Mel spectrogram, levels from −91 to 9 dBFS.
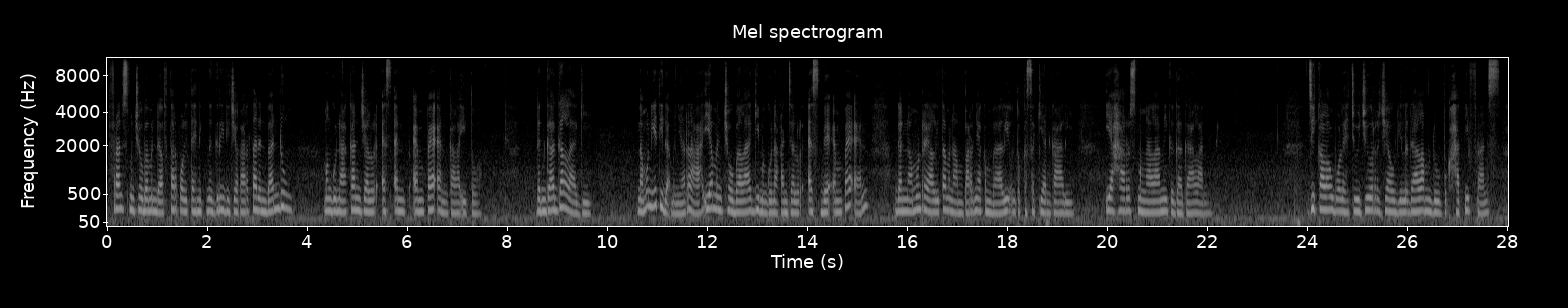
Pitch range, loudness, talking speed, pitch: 170-205 Hz, -41 LUFS, 105 wpm, 190 Hz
